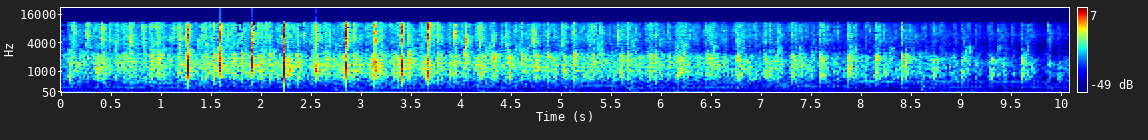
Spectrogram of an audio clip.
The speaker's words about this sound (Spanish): Le pido un fuerte aplauso para este gran genio de la ovniología que es Salvador Freixedo.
